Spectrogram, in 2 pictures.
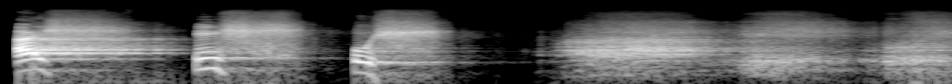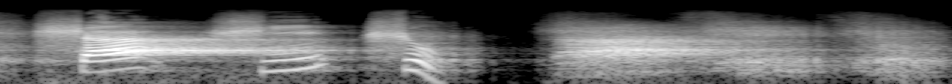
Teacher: Huruf shin juga adalah huruf yang keluar dari tengah lidah kita, tengah lisan kita. Lagi-lagi disebutkan di situ ma'a wasatil hanakil a'la, bersamaan juga dengan bagian langit-langit bagian atas.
